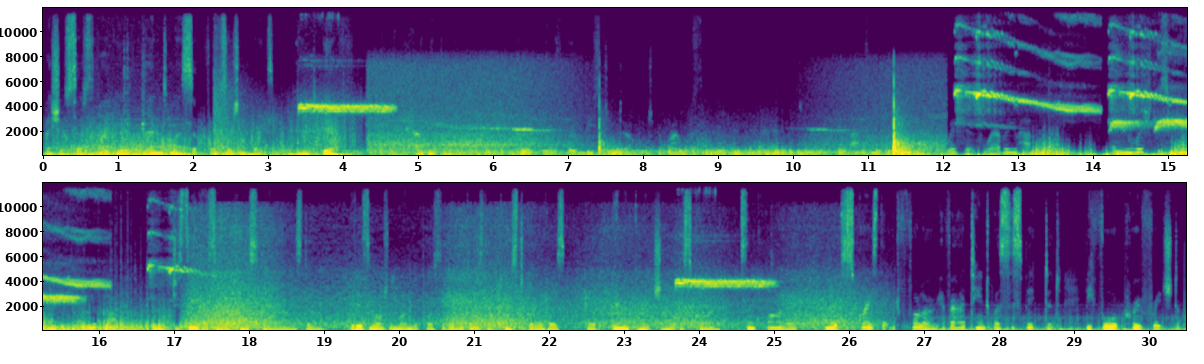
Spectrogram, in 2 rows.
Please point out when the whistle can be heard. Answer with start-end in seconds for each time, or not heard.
3.4-4.8, 14.2-15.8, 23.6-25.1.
